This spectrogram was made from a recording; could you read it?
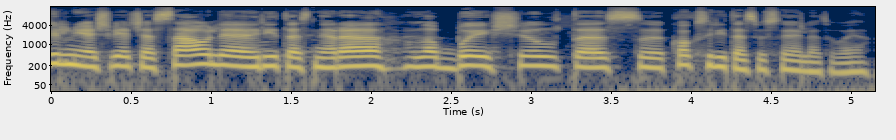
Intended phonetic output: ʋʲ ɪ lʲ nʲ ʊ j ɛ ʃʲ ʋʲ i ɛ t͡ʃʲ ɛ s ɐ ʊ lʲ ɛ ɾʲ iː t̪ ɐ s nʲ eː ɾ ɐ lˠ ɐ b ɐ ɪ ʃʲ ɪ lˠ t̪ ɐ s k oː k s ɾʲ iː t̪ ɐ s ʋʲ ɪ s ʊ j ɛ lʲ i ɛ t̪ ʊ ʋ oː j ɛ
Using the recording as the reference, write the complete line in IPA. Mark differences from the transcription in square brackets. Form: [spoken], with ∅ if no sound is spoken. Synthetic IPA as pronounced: ʋʲ ɪ lʲ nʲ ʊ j ɛ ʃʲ ʋʲ i ɛ t͡ʃʲ ɛ s ɐ ʊ lʲ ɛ ɾʲ iː t̪ ɐ s nʲ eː ɾ ɐ lˠ ɐ b ɐ ɪ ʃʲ ɪ lˠ t̪ ɐ s k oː k s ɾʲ iː t̪ ɐ s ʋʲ ɪ s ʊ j ɛ lʲ i ɛ t̪ ʊ ʋ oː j ɛ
